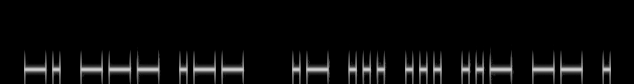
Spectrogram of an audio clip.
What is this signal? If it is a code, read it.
Morse code, heard as a keyed tone, about 17 wpm, 700 Hz. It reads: NOW ASSUME
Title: Sentences from Top 1500 Words 17wpm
